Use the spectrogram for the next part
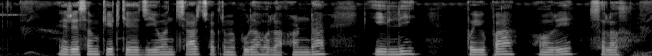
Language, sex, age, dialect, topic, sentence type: Bhojpuri, male, 18-24, Northern, agriculture, statement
